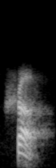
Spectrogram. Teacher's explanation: जो गड्ढे में जीभ ले जाएंगे तो वो मूर्धन सकार कहलाएगा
